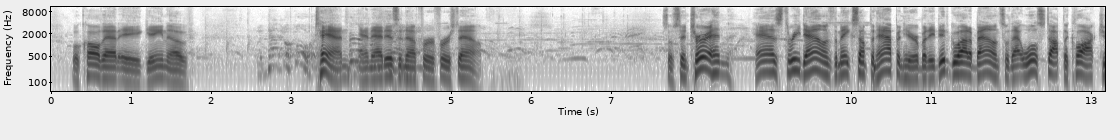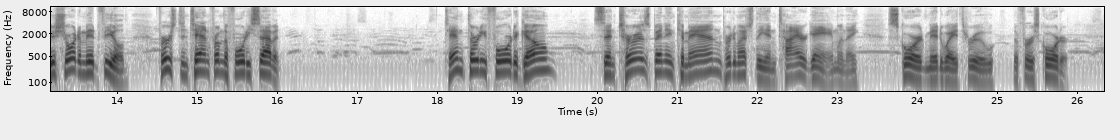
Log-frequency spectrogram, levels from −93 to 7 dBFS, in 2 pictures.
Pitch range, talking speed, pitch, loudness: 130-190 Hz, 155 wpm, 165 Hz, -21 LUFS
